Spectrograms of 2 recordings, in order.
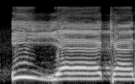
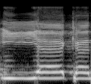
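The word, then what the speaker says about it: إياك: Yang kedua adalah pengucapan tasdid di huruf ya di ayat keempat. Alhamdulillahirabbil alamin arrahmanir rahim maliki yaumiddin, ayat kelima. Iyyaka na'budu wa iyyaka nasta'in. Ini hati-hati, banyak yang meninggalkan tasdid di kalimat ini.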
